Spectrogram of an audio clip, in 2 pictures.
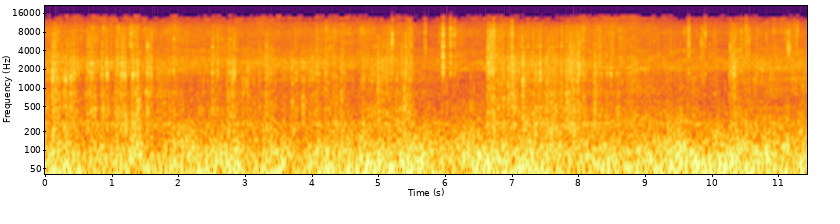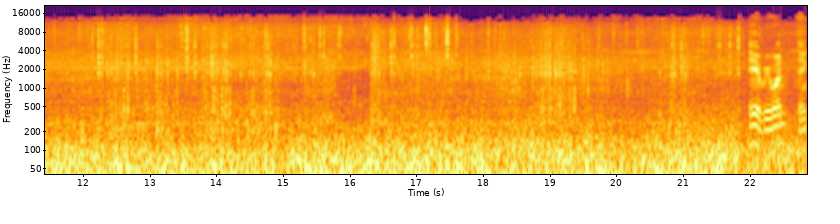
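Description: Bike tyres crunch and rattle over a dirt trail.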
